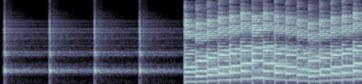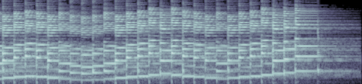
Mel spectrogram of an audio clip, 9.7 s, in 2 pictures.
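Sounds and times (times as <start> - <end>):
scales on a two-string instrument: 2.5 - 9.6.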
